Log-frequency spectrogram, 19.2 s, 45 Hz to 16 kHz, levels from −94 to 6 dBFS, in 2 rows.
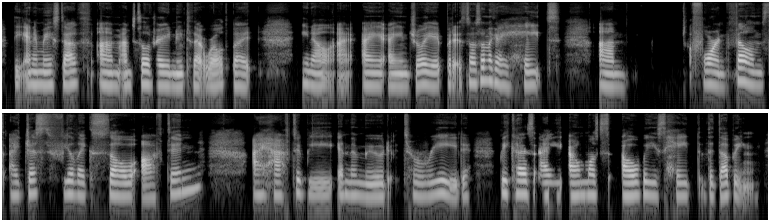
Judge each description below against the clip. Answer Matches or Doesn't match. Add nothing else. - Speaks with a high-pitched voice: Doesn't match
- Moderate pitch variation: Doesn't match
